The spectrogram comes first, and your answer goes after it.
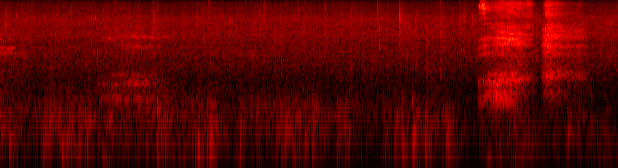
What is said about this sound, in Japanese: こんな嵐みたいな天気じゃ、折りたたみ傘どころか君まで飛んでいっちゃいそうで。うわっ、雷まで。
